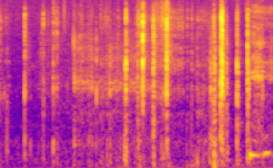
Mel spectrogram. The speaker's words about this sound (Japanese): 私の今目の前に、うん、箱の中に紙がいくつか入ってるんですけど、これをじゃあ引きますね、 うん、 ガサガサポン。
